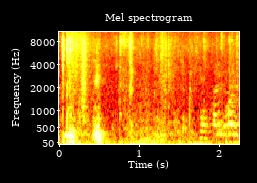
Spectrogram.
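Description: Pigs grunting: a couple of short grunts in the first half-second, then fainter scattered grunts.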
